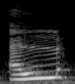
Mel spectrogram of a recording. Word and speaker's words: القدم: والشمسيه زائد قدم تساوي القدم القدم القدم القدم هنا نطقنا ماذا اللام نطقنا ماذا اللام جيدا اذا كره القدم كره القدم كره القدم جيد اذا فهذه القمريه القمريه احسنتم اذا ال زائد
